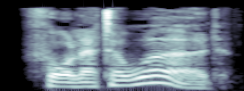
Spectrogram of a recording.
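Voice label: "four-letter word", British English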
